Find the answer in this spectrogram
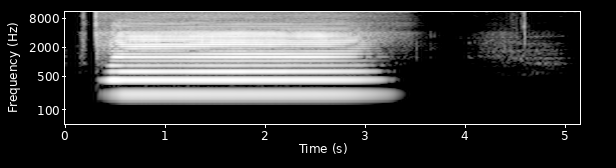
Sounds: music, woodwind instrument, musical instrument

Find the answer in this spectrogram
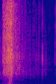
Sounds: percussion, music, musical instrument, rattle (instrument)

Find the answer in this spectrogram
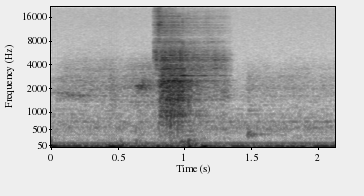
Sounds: hiss

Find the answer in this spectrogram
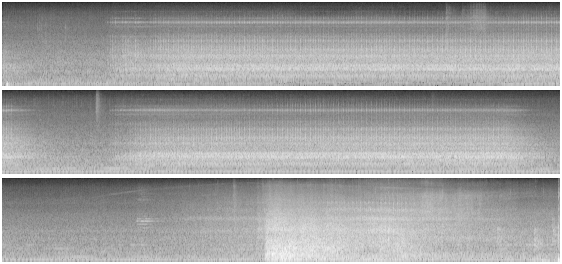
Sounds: tools

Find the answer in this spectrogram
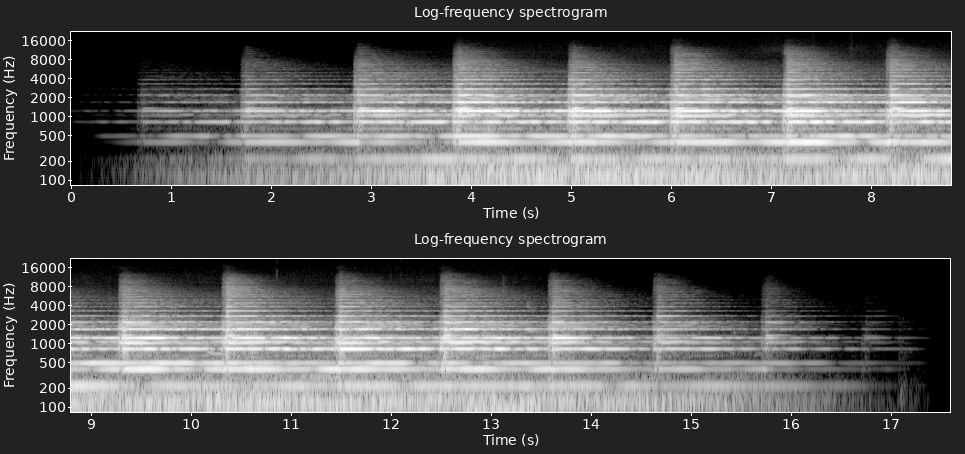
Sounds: church bell, bell

